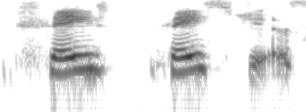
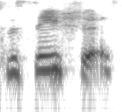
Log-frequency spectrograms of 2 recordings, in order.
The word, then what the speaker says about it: facetious: going to be, but it's just face juice. It's just facetious. It's easier than you think.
